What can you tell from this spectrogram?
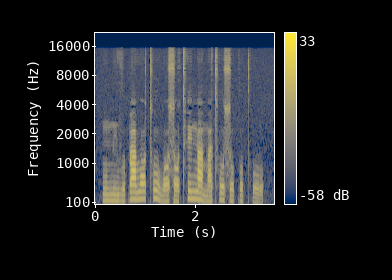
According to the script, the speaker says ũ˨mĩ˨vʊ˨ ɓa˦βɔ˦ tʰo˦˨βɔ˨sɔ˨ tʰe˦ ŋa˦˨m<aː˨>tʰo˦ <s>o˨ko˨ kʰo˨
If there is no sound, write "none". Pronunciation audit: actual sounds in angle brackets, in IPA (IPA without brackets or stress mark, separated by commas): a˨, s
